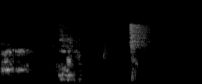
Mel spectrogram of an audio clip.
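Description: A man's voice in a few short, broken fragments with silent gaps between them, halting murmurs and a mouth click rather than full words, heard over a video-call connection.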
